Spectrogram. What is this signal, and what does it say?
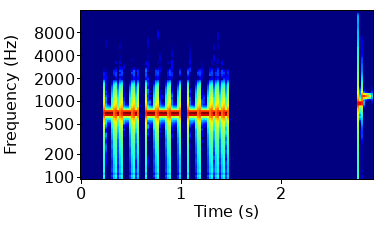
Morse code, heard as a keyed tone, about 40 wpm, 700 Hz. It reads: CO7
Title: Callsign Prefixes for Top 100 DXCC - 40wpm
